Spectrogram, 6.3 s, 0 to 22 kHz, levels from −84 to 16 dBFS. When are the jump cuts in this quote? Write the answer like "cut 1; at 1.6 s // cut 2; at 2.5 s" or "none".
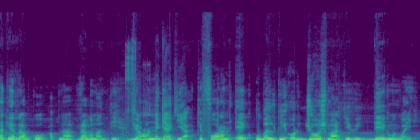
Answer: cut 1; at 1.9 s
